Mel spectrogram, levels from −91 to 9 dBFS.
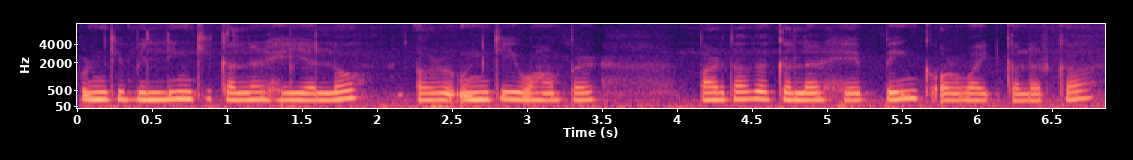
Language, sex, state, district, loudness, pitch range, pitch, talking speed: Hindi, female, Nagaland, Kohima, -15 LUFS, 205-225 Hz, 210 Hz, 165 wpm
